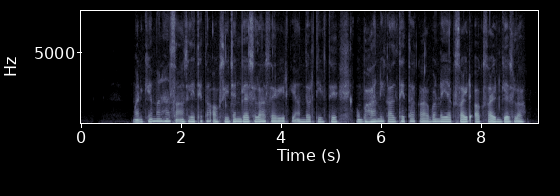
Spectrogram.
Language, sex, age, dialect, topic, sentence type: Chhattisgarhi, male, 18-24, Western/Budati/Khatahi, agriculture, statement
